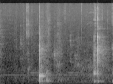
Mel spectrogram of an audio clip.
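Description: A plastic taurine powder bottle being picked up and opened: two sharp knocks, the louder about a second in and a smaller one near the end, against faint handling noise.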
